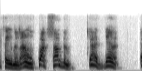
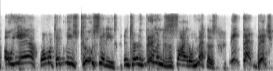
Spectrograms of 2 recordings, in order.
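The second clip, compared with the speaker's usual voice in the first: higher-pitched, one-upping billionaire rival; mock boastful taunt, pitched up; Jeff Bezos; 8 semitones higher than usual. Billionaire topping a rival's city makeover, mock cocky retort. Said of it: "And Jeff Bezos goes".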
